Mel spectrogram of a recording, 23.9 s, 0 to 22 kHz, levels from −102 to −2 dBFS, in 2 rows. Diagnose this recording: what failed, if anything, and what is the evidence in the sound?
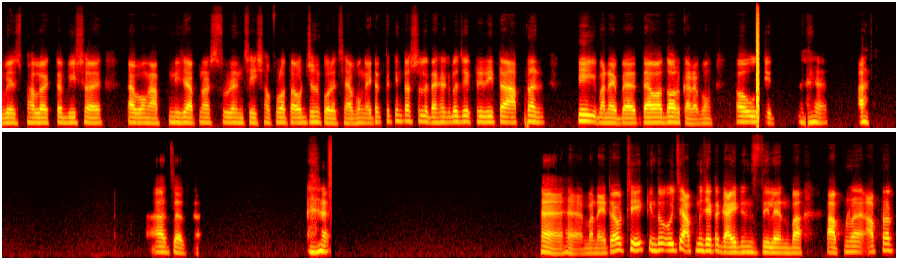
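Wireless microphone squelch dropout, radio link, at 10.05 to 10.11 s and 16.26 to 16.37 s: hiss rises, then muted gaps of 13 ms and 50 ms as the fading signal trips squelch.

Bluetooth SBC bit pool drop, codec stage, at 12.96 to 15.37 s and 18.31 to 19.48 s: the treble dulls and grit rises, which fits congestion forcing the bit pool down to around 13, about 94 kbps.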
